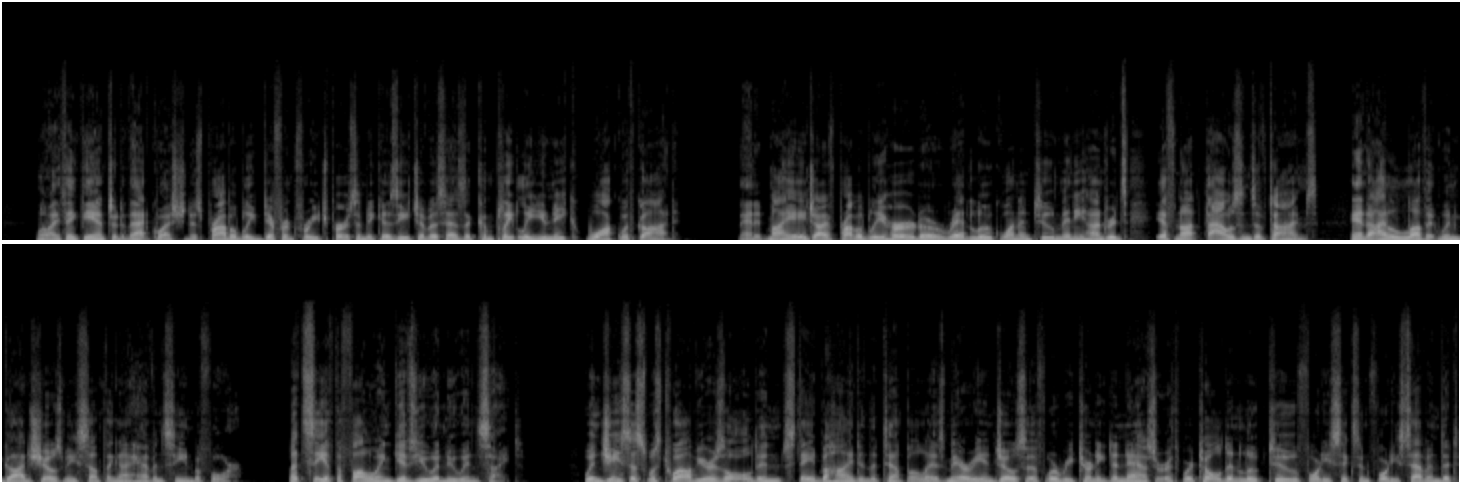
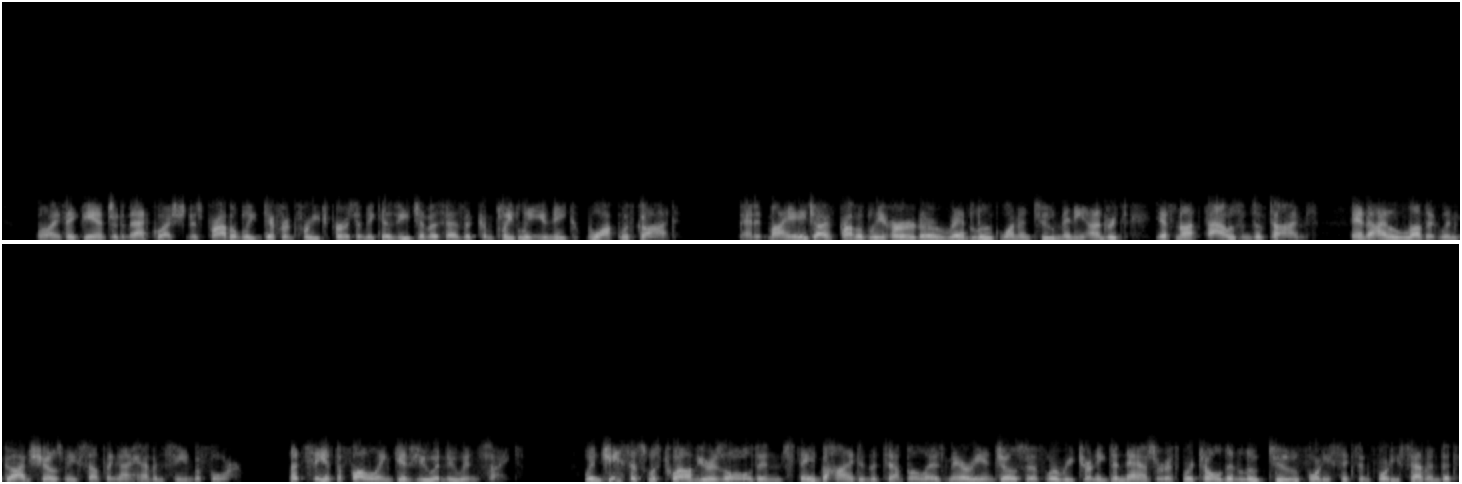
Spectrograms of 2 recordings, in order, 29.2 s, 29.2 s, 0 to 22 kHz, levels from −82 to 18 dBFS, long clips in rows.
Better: first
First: none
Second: phone-call audio; poor line

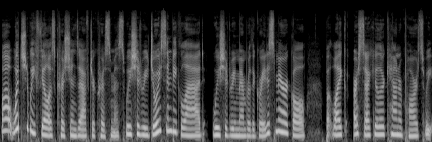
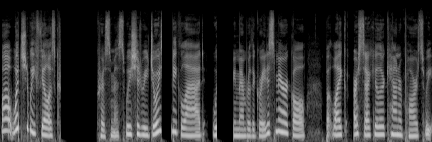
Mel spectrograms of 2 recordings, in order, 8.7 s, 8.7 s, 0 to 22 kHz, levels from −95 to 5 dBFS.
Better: first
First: none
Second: audio cutting out; at 1 s for 0.5 s, at 3 s and at 4.5 s

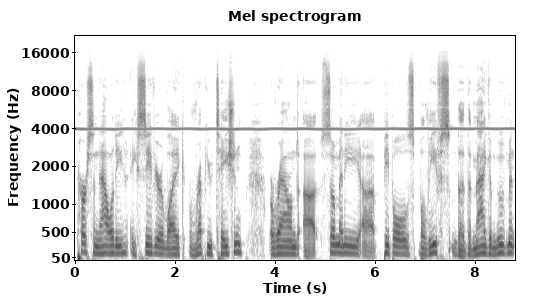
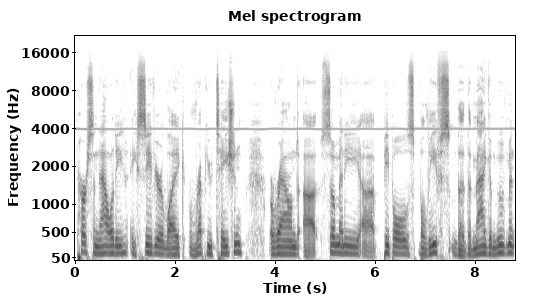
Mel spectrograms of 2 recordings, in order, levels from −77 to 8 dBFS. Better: second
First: high-pitched whine; loud; throughout; 4 kHz, 7 dB below the speech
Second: high-pitched whine; faint; throughout; 4 kHz, 20 dB below the speech

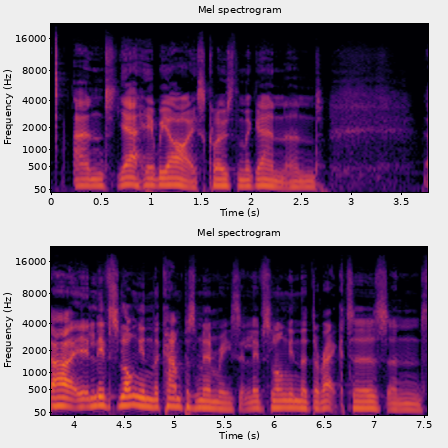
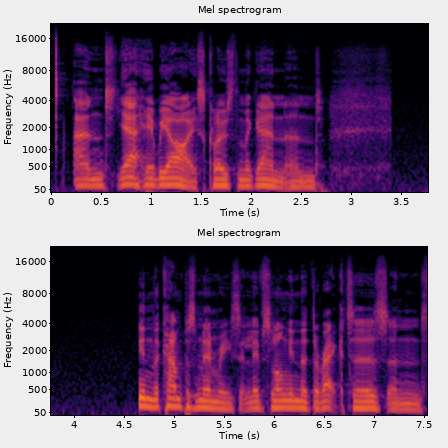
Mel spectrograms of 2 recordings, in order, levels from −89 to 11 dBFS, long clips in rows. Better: first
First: none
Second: audio cutting out; at 3.5 s for 1.5 s

